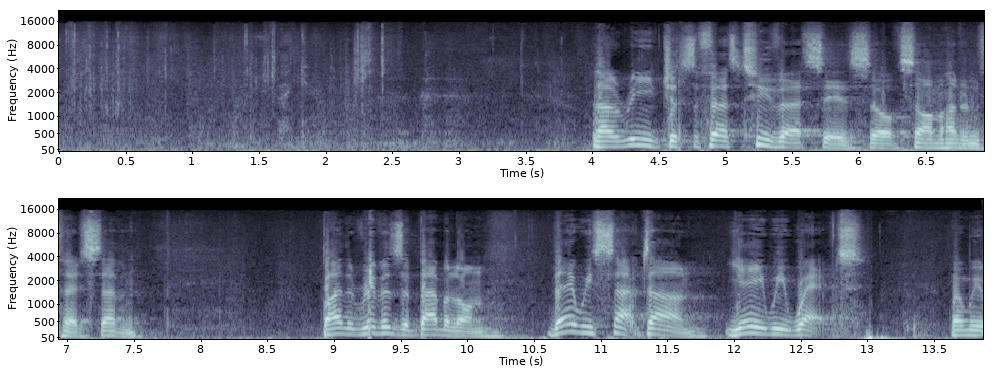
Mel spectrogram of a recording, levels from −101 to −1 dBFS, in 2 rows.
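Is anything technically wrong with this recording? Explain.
Yes. Corrupt frames were decoded at 2.73–2.78 s, 4.65–4.71 s, 9.26–9.32 s and 11.22–11.29 s. Damaged compressed frames were played anyway, so energy lands at wrong frequencies. Each is a short chirp or noise burst. The one near 9.3 s is loudest.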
